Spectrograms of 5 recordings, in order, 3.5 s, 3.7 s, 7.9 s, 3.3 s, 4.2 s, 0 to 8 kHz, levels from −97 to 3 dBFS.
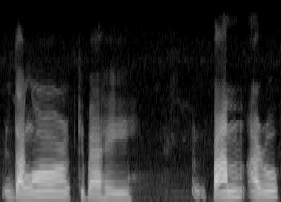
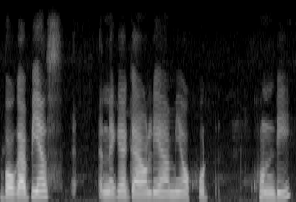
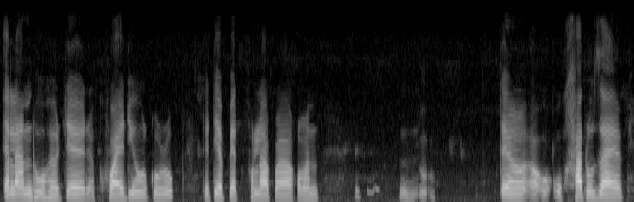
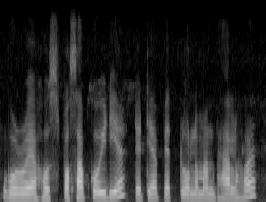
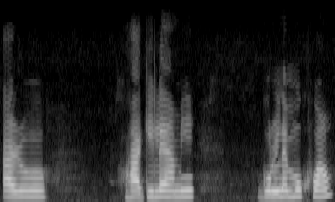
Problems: constant background noise, continuous background conversations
